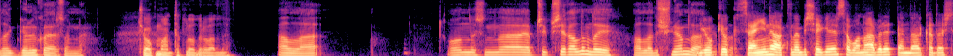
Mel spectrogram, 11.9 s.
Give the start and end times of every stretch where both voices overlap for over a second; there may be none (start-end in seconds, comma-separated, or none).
none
